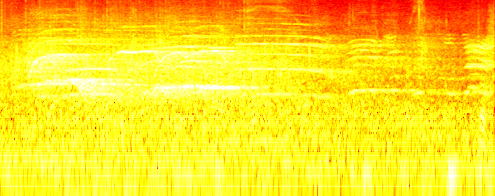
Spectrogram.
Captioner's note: audience cheers and applause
